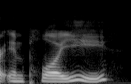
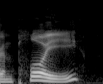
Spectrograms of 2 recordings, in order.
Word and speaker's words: employee: I tried to find a store employee or employee, either pronunciation is correct, to ask, but there was no one in sight.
